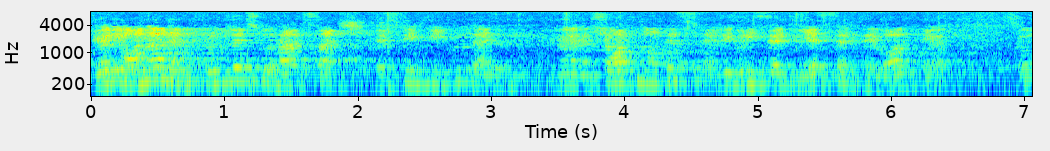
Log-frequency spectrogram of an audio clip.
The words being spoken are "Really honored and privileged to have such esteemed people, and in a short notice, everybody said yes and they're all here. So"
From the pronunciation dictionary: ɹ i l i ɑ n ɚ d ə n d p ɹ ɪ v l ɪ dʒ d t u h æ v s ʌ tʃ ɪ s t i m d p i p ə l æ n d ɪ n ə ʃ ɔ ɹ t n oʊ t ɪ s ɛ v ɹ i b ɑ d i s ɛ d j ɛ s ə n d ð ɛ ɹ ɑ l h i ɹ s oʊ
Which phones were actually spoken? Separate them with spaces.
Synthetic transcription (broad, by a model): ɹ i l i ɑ n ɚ d ə n d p ɹ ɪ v l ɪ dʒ t u h æ v s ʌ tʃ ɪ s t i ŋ p i p ə l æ n d ɪ n ə ʃ ɔ ɹ t n oʊ t ɪ s ɛ v ɹ i b ɑ d i s ɛ d j ɛ s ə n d ɛ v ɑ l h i ɹ s oʊ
